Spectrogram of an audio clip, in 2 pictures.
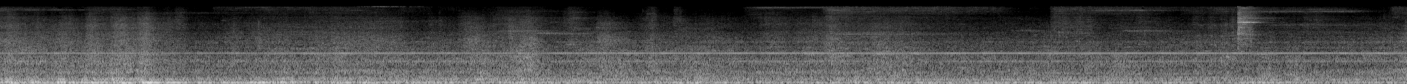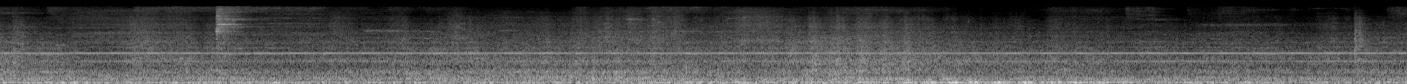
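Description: Double-stack intermodal freight cars rolling past: a steady low rumble of steel wheels on rail with a constant high-pitched wheel squeal. Two sharp metallic clanks come about halfway through.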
